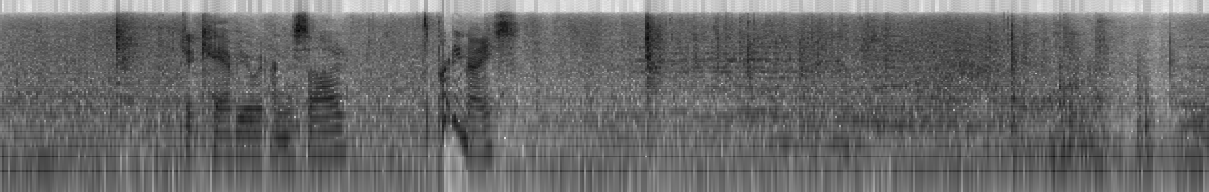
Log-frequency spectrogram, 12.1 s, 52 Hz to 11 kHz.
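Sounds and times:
elevator car running: 0.0 - 12.0.

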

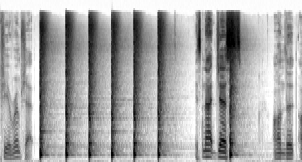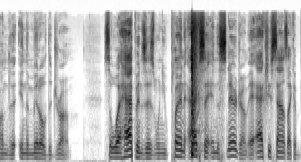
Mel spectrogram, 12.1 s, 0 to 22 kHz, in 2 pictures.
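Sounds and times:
snare drum rim shots: 0.8 - 3.5, 4.6 - 5.0, 9.9 - 10.2.

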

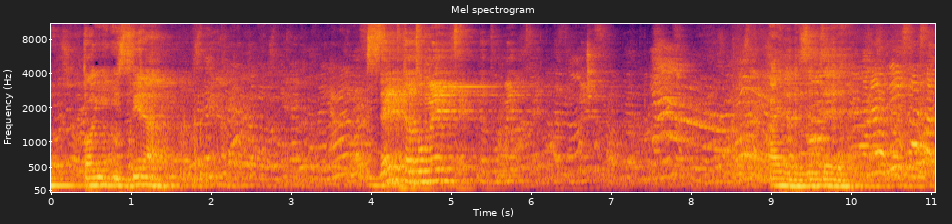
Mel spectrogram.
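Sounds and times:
children calling out and chattering: 1.6 - 4.0, 4.8 - 11.0.

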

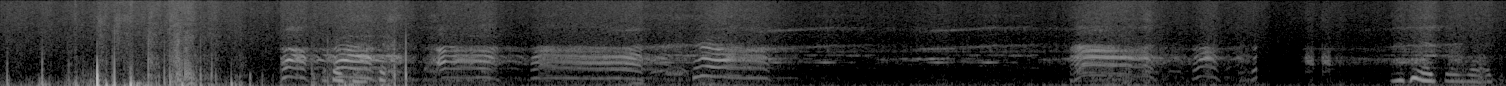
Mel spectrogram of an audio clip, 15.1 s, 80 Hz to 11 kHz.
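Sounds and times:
faint pitch-bending vocal calls: 2.8 - 15.0.

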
